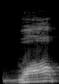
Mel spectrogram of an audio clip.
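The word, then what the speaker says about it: Wahl: Now, to vote, you want to visit Wall Pets or Wall Animal TikTok pages and comment with the hashtag Wall Dirty Dogs Contest on Kaylee's video. And Wall is spelled W-A-H-L in all of those.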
